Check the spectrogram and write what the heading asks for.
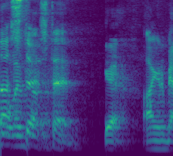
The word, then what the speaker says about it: Lustin: Lustin. It's Justin with an it's Lustin with a J, apparently. What? Spelled Lustin, but it's pronounced Justin.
